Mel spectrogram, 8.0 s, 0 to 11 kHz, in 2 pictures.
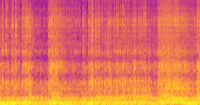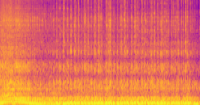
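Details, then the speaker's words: Short-stroke twin-turbo-build big-block Chevy, first fire-up at 18°F, no coolant yet, unboosted, revved to 6,000 rpm: flat, soggy note on blips, super lean; carburetor too small with insufficient pump shot. "She sounds a little soggy, but that carburetor is not built for that combo. It needs a much bigger carburetor with much bigger pump shot. You can hear it's super lean."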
